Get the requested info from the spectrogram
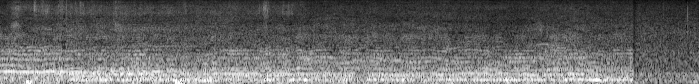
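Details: Honey bee buzzing as a continuous, slightly wavering drone with a low hum and a thin higher whine, steady for about five seconds before fading quieter at the end.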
